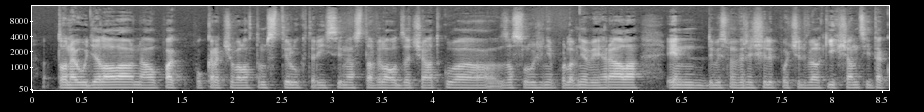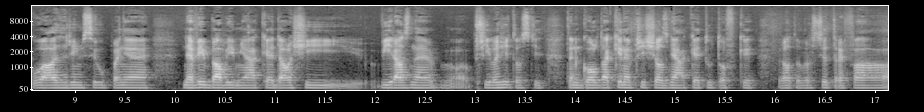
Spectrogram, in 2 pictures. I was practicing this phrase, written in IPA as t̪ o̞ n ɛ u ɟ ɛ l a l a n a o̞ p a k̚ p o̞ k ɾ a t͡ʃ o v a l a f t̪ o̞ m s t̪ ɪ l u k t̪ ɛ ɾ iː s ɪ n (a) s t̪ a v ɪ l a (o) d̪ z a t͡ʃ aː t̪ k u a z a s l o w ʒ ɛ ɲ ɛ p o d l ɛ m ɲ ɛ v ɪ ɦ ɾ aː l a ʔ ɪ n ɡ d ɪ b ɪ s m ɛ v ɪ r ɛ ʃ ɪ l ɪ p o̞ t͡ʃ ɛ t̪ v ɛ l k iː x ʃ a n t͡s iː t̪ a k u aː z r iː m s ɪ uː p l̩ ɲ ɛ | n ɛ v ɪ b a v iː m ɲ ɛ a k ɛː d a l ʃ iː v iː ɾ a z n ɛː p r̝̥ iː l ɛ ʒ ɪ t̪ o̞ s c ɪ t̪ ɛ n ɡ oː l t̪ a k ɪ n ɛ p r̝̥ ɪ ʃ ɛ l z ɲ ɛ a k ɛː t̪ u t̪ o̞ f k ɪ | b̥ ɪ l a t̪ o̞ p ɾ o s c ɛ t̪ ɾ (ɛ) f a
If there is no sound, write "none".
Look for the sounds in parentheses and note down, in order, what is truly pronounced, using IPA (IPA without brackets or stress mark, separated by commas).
a, o, ɛ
